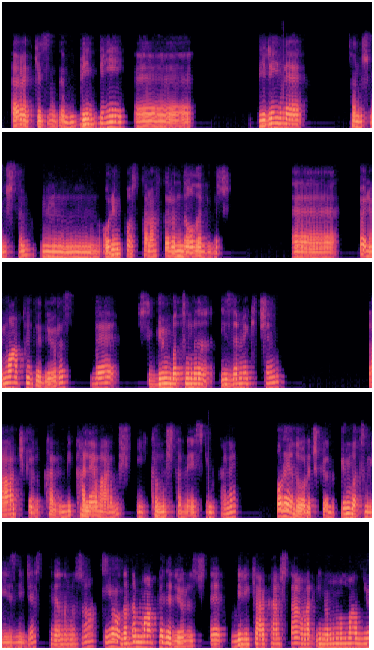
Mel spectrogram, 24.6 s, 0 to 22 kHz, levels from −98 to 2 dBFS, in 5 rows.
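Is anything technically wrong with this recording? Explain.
Yes. Throughout the speech, overlap-add ripple: frames recombined with mismatched overlap swing the level by about 60 dB around 150 times a second, giving a metallic buzz with extra tones around the voice.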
